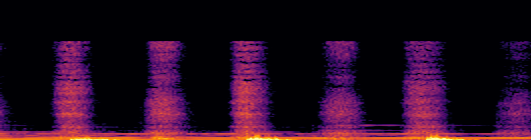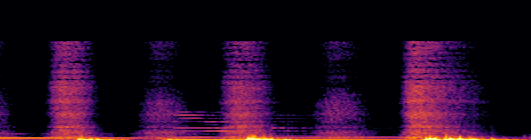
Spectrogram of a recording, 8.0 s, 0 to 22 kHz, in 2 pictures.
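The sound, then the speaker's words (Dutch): Bhastrika yoga breathing in a seated twisted pose: six forceful, evenly spaced nasal breaths, each a sharp rushing burst, over a soft sustained instrumental drone. “In deze zittende gedraaide houding doe je wederom 7 bastrika's. Komt-ie.”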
